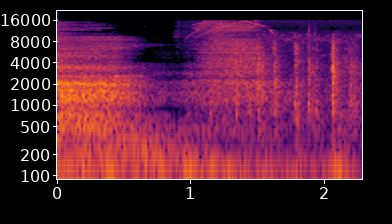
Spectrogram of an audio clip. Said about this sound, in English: Hey, what is it with the mechanical keyboard?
